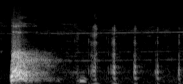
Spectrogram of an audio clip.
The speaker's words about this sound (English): Go Dogs. Get it. I'm waiting on a bark.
